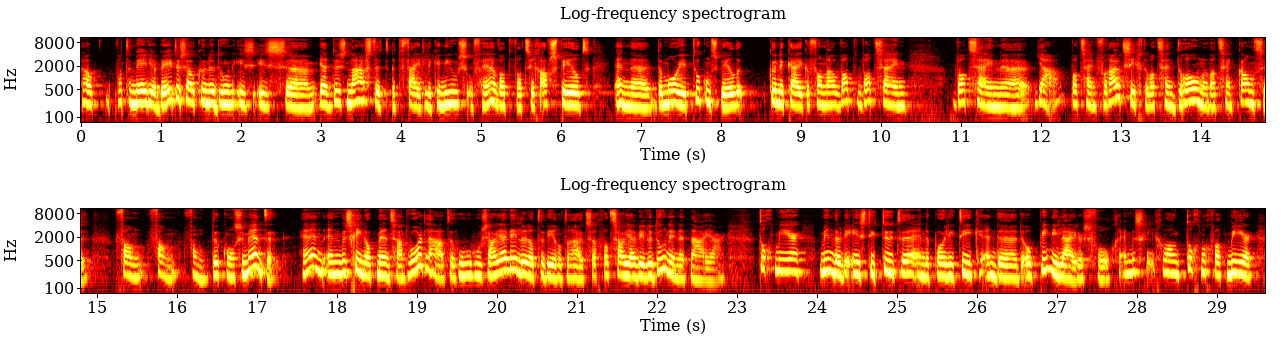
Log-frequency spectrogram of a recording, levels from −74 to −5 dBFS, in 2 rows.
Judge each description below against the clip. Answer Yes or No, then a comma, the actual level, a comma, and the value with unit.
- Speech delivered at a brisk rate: Yes, fast, 205 wpm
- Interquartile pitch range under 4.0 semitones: Yes, average, 2.9 semitones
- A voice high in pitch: Yes, high, 220 Hz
